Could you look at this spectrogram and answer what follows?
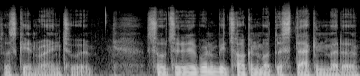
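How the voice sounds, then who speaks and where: A man talks at a very fast pace. His voice is very deep and low, with a dark, mellow tone. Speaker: mobile game content creator. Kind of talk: casual gaming commentary.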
